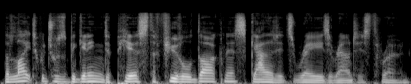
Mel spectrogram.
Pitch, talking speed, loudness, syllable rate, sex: 110 Hz, 235 wpm, -18 LUFS, 6.2 syllables/s, male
